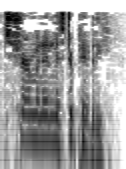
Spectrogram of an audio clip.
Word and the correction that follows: Peabody: Right. – Right? – Right. – You're saying it wrong. – It was Mr. Peabody.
